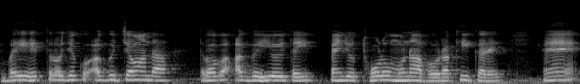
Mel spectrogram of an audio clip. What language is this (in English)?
Sindhi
